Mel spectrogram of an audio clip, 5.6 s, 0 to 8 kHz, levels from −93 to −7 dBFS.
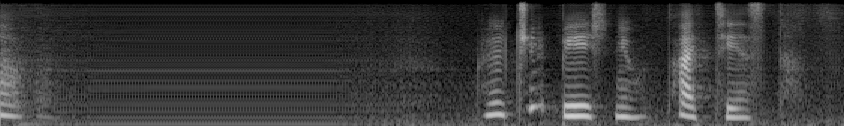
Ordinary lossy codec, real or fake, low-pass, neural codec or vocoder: Opus, 64 kbps; fake; 7.2 kHz; codec, 16 kHz, about 1 kbps, DyCAST, with the encoder's durations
